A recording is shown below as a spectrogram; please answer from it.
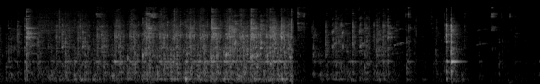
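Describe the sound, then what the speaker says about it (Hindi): Electric sewing machine running steadily as it stitches a border onto a blouse sleeve for a padded blouse, a continuous whirring hum that pauses briefly and resumes in shorter bursts, no talking. "ऐसे ऊपर की साइड को भी ऐसे सिलाई लगानी होती है।"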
